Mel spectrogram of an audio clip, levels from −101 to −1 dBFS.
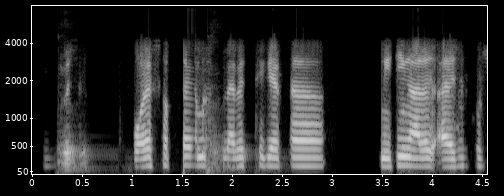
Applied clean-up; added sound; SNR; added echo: neural mask model DeepFilterNet 3.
